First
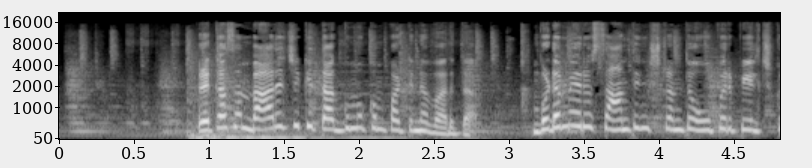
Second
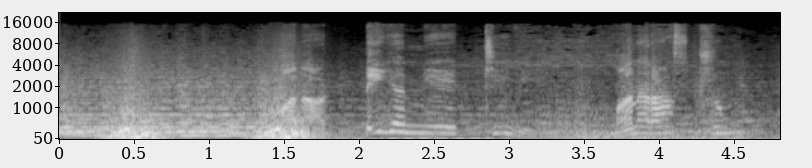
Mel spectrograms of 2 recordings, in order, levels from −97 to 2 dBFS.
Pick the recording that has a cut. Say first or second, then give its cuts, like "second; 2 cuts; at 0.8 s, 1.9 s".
first; 1 cut; at 0.9 s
